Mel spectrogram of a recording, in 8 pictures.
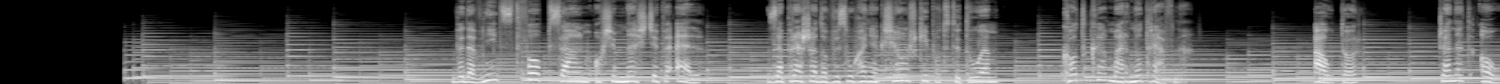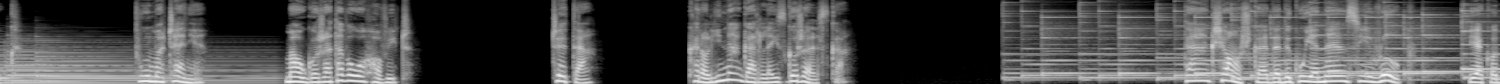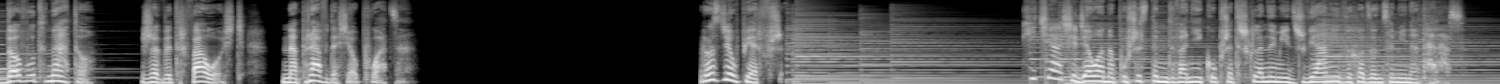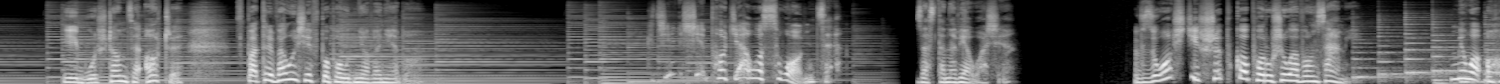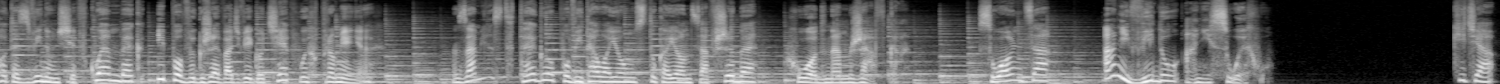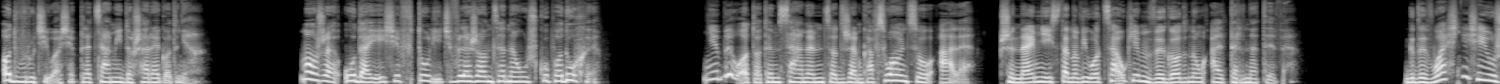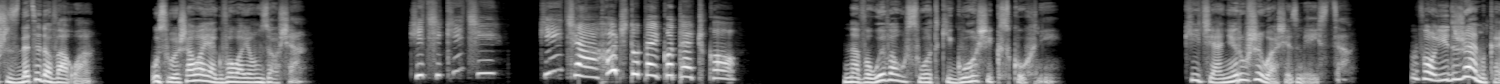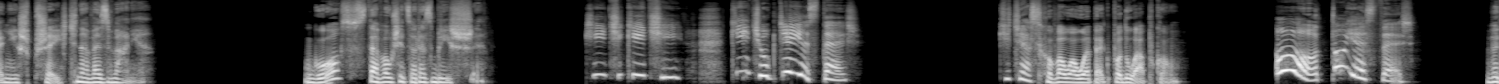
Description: Kotka marnotrawna - Audiobook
